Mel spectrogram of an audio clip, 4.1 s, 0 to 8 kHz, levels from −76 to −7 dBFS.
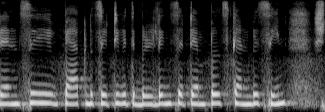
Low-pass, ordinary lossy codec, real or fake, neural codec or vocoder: none; none; real; none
